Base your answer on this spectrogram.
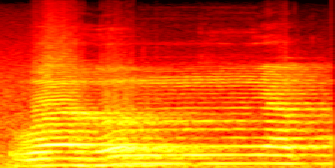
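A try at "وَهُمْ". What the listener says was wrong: Dengung, jangan dengung.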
